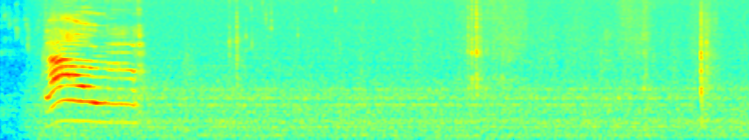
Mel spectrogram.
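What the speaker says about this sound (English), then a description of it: "she's an adorable cat" A house cat gives one loud, drawn-out meow close by, followed by several seconds of quiet room ambience with faint ticks and soft taps.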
